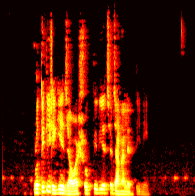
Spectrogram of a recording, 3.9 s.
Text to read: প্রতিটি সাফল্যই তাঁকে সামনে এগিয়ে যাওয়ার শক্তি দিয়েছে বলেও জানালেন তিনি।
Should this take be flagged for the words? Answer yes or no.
yes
